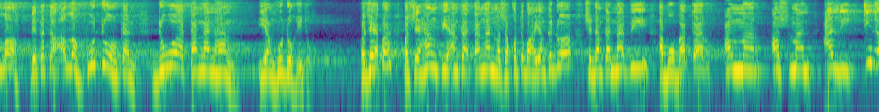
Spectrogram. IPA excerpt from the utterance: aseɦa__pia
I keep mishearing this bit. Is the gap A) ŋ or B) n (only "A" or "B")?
A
